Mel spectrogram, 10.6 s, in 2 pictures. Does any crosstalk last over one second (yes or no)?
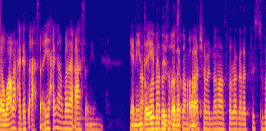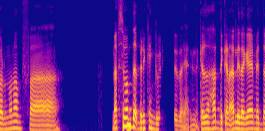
yes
